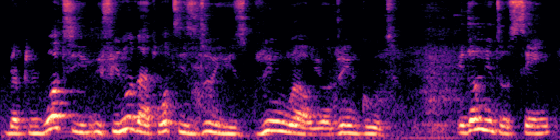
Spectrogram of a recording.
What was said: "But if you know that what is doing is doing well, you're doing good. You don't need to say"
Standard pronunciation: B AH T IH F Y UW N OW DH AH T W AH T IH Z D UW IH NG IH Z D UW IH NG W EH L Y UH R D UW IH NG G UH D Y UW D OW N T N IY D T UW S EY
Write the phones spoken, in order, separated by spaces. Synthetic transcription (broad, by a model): B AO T IH F Y UW N OW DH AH T W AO T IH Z D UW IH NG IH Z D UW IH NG W EH L Y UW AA D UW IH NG G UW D Y UW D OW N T N IY D T UW S EY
